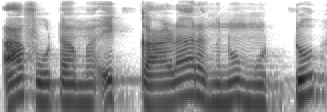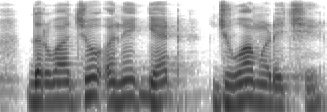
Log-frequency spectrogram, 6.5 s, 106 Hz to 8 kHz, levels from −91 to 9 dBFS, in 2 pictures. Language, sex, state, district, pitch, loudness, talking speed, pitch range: Gujarati, male, Gujarat, Valsad, 165 Hz, -18 LUFS, 120 wpm, 155-180 Hz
